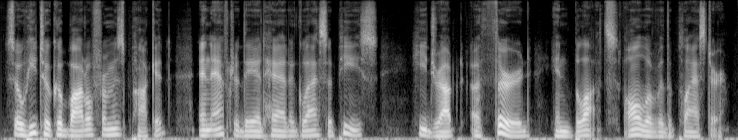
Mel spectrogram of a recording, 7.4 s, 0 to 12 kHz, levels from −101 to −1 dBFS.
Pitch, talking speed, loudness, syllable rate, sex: 120 Hz, 210 wpm, -19 LUFS, 5.2 syllables/s, male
